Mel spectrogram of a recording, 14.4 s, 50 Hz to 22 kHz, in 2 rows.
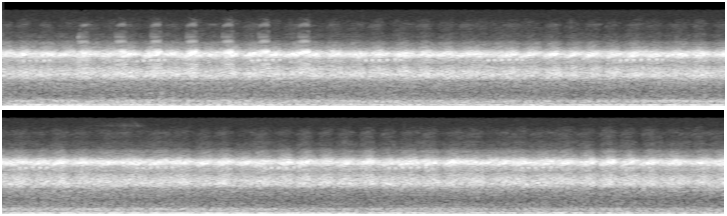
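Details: Frogs calling en masse at midnight in paddy fields of Nagaoka, Niigata, Japan, Zoom H4n; continuous overlapping croaks form a dense, even chorus, a closer rapid pulsing caller audible early on, low background hum throughout.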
